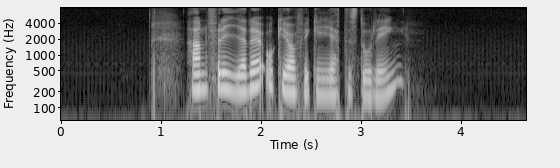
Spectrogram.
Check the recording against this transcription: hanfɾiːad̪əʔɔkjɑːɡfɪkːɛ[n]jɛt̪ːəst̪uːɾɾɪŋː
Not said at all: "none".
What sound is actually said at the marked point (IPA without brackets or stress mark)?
n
